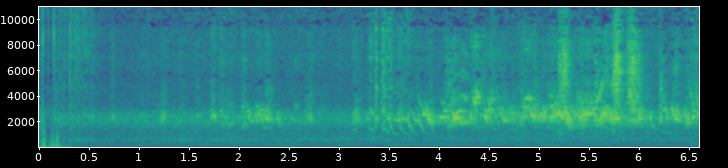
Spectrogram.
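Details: Budgerigars in a colony: after a low knock at the start, soft chirping builds into a louder, busier chatter of squeaks and warbles toward the end.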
